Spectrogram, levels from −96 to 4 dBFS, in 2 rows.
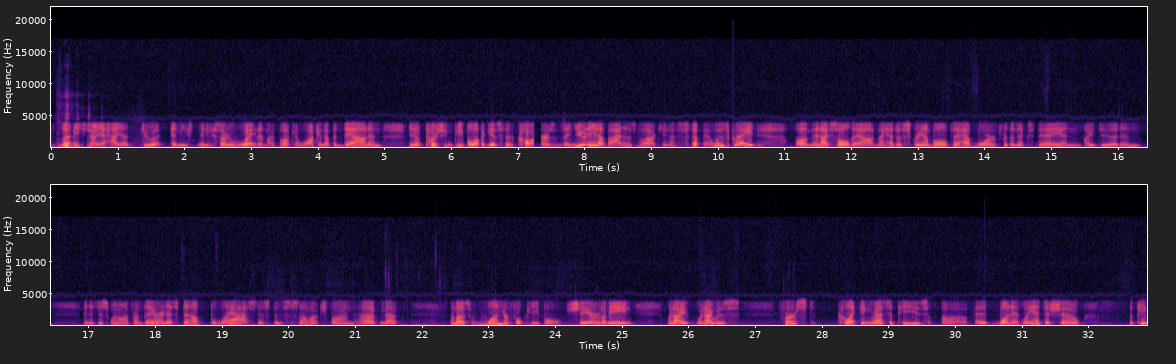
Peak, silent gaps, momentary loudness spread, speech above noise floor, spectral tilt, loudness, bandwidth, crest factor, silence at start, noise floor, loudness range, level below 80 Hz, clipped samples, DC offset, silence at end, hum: -8 dBFS; none; 12 LU; 30 dB; -6 dB/octave; -31 LUFS; 16.5 kHz; 24 dB; 0 s; -60 dBFS; 6 LU; -60 dBFS; under 0.1%; under 0.1%; 0 s; none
